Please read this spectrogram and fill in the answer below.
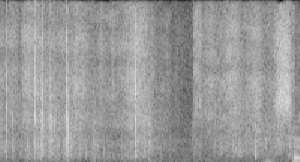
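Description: A sheet of paper rustling and crinkling as it is rolled up around a rolling pin, with a few light crackles, fading after about a second and a half.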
